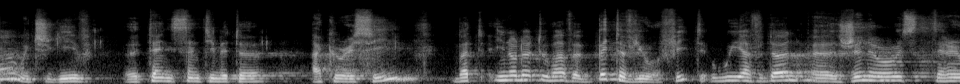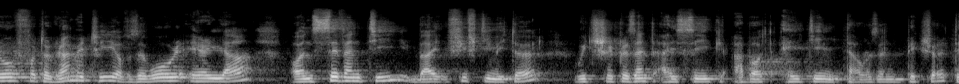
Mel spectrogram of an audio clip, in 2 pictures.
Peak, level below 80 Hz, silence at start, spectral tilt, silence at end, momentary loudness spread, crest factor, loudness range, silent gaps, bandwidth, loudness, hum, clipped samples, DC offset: 0 dBFS; -58 dBFS; 0 s; -5.5 dB/octave; 0 s; 10 LU; 18 dB; 4 LU; none; 14 kHz; -18 LUFS; none; under 0.1%; under 0.1%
